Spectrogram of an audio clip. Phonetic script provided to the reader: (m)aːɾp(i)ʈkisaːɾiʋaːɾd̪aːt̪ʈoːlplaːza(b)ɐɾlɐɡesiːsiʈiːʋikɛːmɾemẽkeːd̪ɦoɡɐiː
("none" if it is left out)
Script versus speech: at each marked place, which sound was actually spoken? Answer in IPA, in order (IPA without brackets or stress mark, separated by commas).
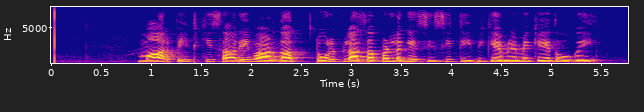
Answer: m, iː, p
